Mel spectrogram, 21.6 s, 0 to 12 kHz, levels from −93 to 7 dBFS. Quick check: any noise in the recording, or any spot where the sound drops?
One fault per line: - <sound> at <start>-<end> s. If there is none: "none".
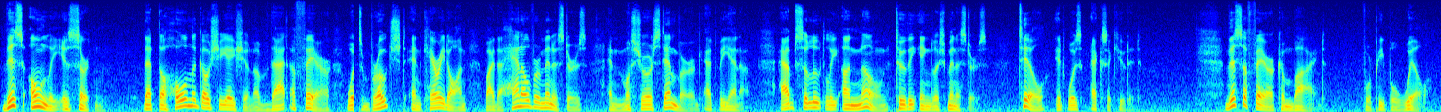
- dropout at 5.3-5.4 s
